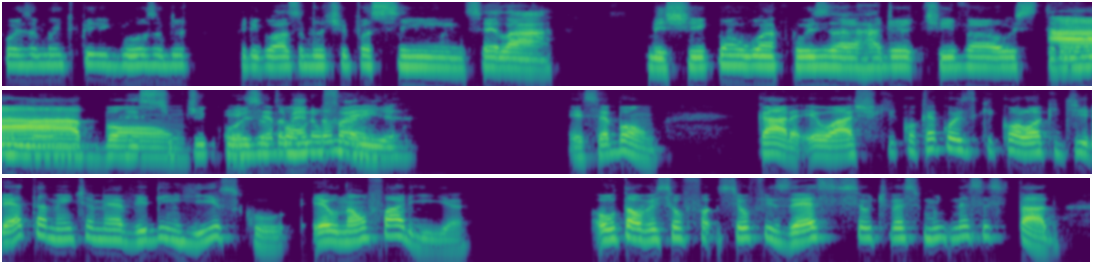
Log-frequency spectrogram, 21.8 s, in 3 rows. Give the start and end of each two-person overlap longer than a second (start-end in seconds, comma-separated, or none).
7.0-9.9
